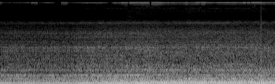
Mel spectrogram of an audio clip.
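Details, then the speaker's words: Repaired generator in a 2019 Allegro Red motorhome, front AC running on a near 100-degree day while charging batteries: even constant low hum, steady pitch, no surging or knocking; normal running under load. "ac is running now took a load we're doing good"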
